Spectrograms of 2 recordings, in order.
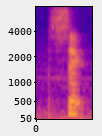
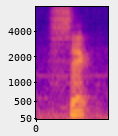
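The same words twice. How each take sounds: First: The word is said on a high tone. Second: The word is said on a lower tone. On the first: It means to know. "sik is a higher tone" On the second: It means to eat. "the word for eat that we learned above is sik"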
